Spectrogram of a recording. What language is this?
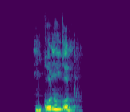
Basaa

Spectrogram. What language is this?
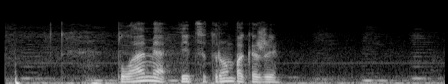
Russian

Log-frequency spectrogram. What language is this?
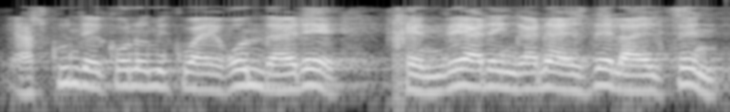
Basque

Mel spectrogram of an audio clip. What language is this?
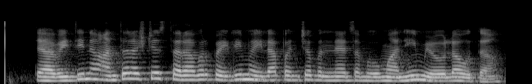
Marathi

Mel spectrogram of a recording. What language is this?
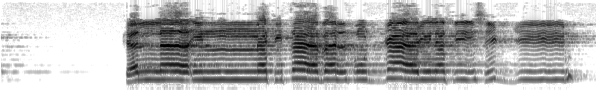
Arabic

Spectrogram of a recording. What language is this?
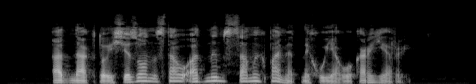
Belarusian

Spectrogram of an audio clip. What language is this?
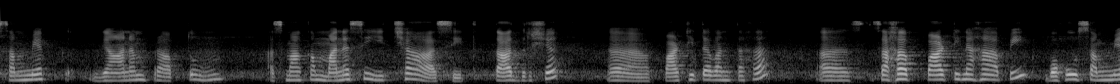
Sanskrit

